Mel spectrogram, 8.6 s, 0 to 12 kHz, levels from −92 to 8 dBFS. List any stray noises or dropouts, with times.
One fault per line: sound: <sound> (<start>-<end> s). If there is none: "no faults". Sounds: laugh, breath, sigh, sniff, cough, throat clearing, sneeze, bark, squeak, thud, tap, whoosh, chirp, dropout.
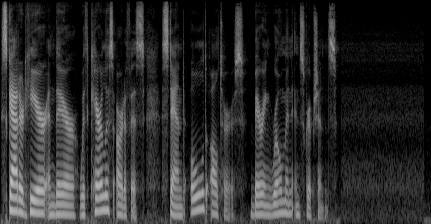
no faults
